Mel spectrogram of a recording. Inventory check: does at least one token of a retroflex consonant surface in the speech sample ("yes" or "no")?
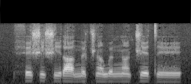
no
